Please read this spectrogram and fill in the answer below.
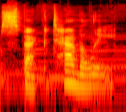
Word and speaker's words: spectabile: I'll put the spelling of the plant down in the description for you, and just to pronounce its name, it is Sedum speck-TAB-u-lee, and that way you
